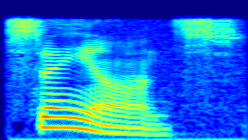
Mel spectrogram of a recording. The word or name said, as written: seance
